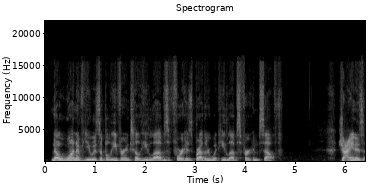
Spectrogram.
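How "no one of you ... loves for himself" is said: usual speaking voice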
